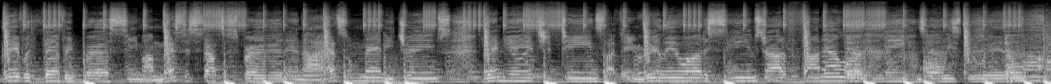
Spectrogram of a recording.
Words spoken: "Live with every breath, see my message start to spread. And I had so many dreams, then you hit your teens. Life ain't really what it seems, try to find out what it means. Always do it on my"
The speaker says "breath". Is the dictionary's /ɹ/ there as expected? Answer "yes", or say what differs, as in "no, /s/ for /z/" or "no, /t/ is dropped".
no, /ɹ/ is dropped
